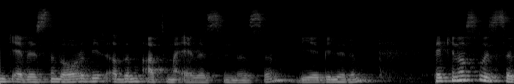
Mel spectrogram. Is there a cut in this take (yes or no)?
yes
